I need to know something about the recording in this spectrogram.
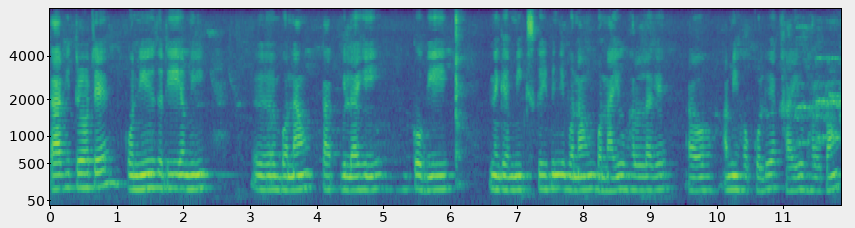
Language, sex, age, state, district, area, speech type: Assamese, female, 60+, Assam, Dibrugarh, urban, spontaneous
